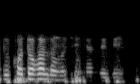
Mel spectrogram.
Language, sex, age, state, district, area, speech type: Assamese, female, 18-30, Assam, Kamrup Metropolitan, urban, conversation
